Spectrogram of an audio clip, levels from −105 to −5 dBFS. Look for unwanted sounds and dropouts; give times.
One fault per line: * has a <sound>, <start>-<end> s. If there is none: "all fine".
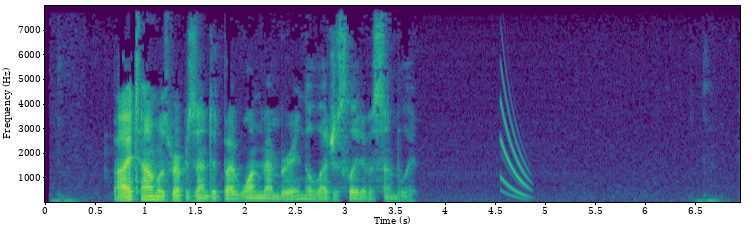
* has a chirp, 4.5-4.9 s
